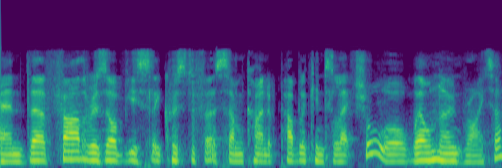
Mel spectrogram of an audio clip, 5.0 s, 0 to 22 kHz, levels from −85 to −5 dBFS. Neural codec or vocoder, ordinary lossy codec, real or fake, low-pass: vocoder, 22.05 kHz, 80 mel bands, Vocos; AAC, 32 kbps; fake; 7.2 kHz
